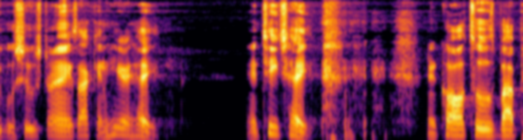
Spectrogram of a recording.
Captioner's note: laughs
